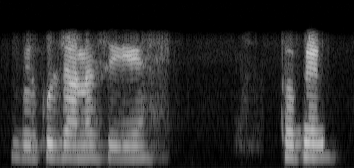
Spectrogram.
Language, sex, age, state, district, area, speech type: Hindi, female, 30-45, Madhya Pradesh, Gwalior, rural, conversation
